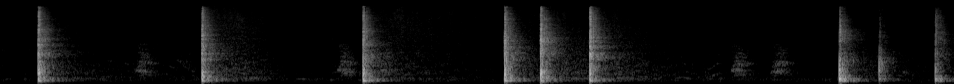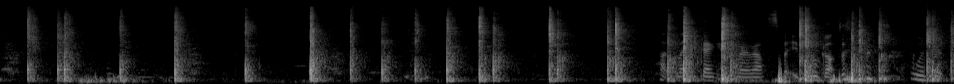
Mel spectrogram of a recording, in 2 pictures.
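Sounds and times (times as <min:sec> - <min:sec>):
fireworks banging: 0:00.4 - 0:01.0, 0:02.0 - 0:02.8, 0:03.6 - 0:06.6, 0:08.4 - 0:19.0.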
